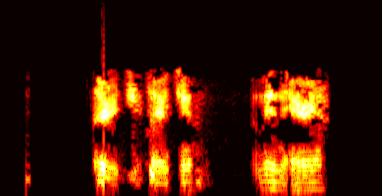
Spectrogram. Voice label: Police Department Dispatch; Grand Junction

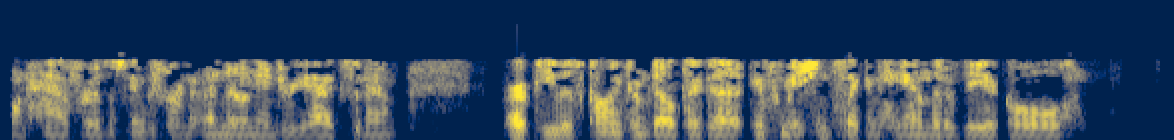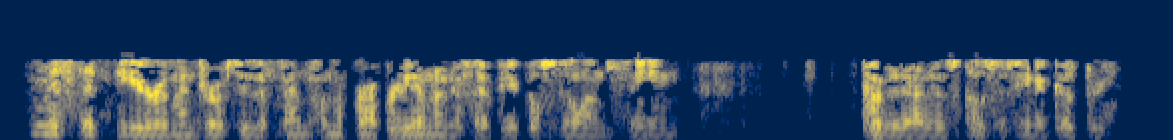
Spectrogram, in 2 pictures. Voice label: Grand Junction Fire Department Dispatch

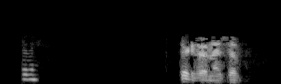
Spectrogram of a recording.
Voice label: Police Dispatch; Police 1 Dispatch

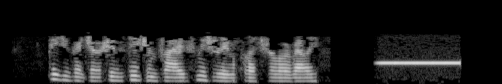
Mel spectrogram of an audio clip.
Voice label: Fire Dispatch, Scanner audio recording

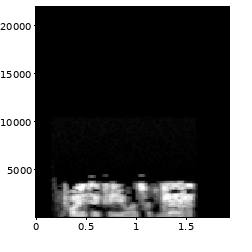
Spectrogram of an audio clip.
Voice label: Sheriff Dispatch; Mesa County

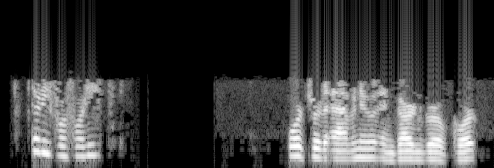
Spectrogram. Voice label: Police 1 Dispatch

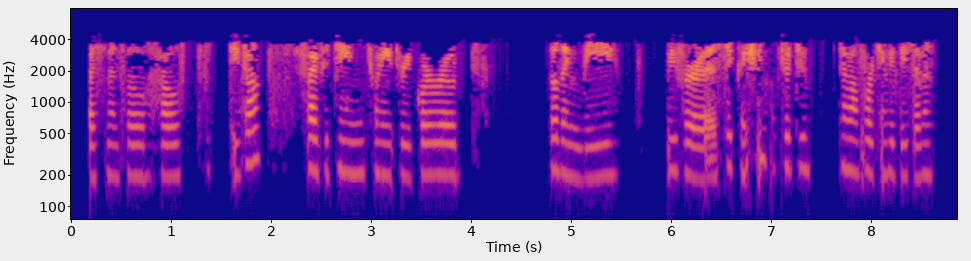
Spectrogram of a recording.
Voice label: Fire Department Dispatch, scanner

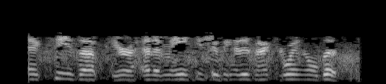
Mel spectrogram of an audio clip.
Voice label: Incident Tac 1, scanner

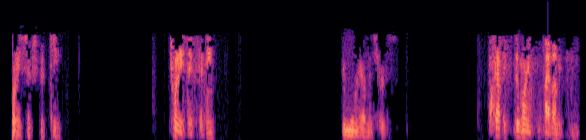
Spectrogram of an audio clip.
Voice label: Mesa County Sheriff Dispatch

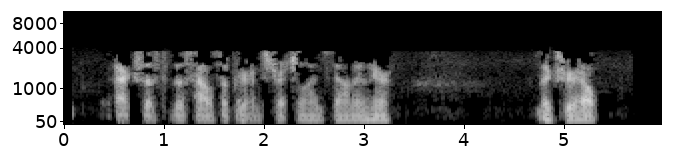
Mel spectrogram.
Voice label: Tactical Incidents, scanner

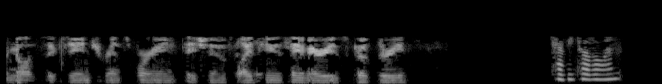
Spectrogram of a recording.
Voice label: Fire Department Dispatch; Grand Junction

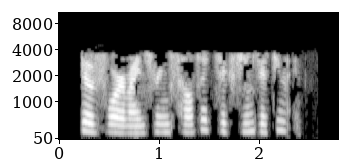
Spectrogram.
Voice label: Police Dispatch, scanner; Police 1 Dispatch

